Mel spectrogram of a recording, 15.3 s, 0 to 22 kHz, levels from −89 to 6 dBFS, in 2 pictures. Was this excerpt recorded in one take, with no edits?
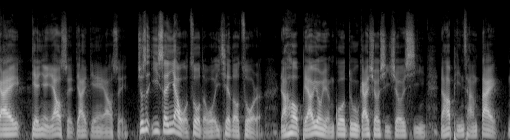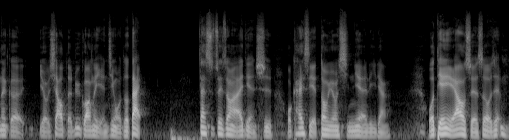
yes; 0 cuts

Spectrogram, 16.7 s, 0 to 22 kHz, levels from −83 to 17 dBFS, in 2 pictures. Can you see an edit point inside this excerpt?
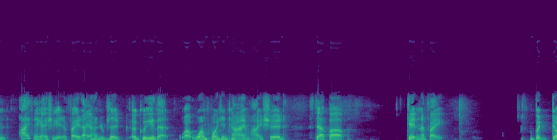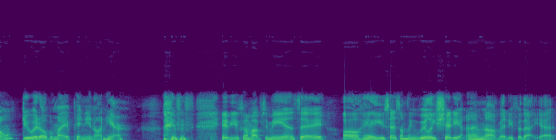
yes; 2 cuts; at 10.5 s, 15.3 s

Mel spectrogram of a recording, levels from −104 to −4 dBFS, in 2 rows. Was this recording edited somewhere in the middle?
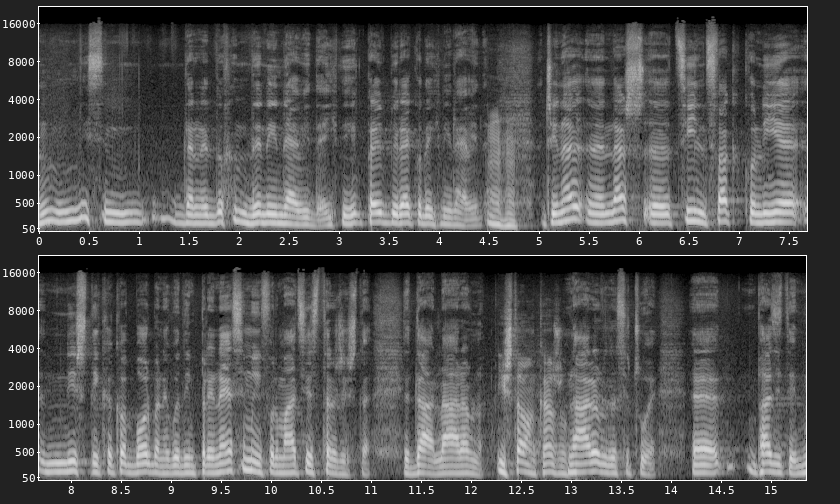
yes; 2 cuts; at 8.2 s, 11.3 s

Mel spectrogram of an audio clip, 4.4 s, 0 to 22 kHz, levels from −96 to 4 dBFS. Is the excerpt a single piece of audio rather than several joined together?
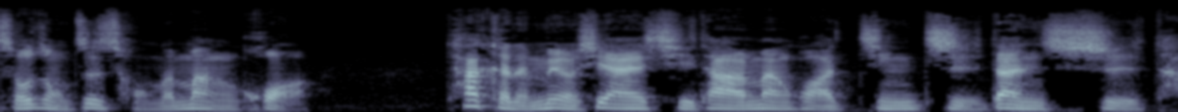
yes; 0 cuts

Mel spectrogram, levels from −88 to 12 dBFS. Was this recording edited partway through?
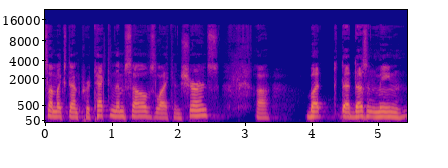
no; 0 cuts

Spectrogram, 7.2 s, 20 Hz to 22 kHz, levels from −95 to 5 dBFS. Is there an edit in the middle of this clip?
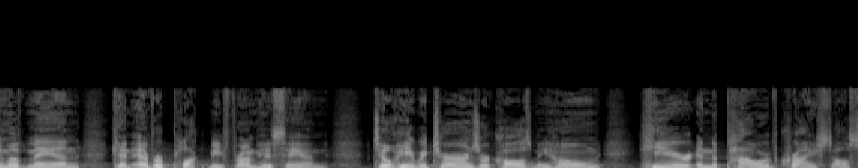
no; 0 cuts

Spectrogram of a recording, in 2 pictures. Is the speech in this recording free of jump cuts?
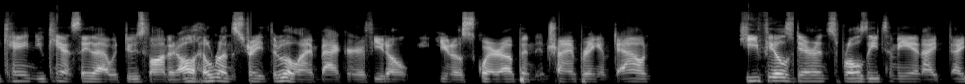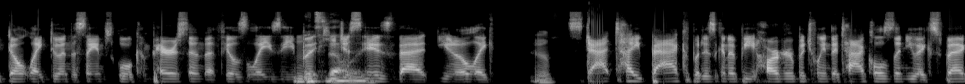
no; 1 cut; at 7.9 s

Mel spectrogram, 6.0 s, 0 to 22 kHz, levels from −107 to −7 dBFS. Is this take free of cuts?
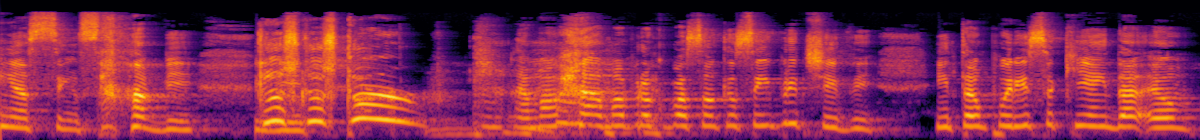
no; 2 cuts; at 1.3 s, 4.6 s

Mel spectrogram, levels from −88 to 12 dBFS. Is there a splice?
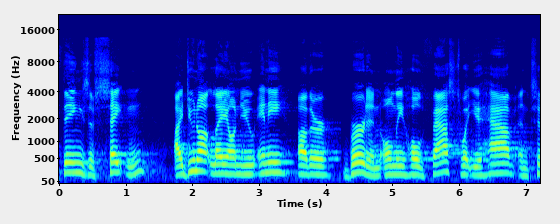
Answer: yes; 2 cuts; at 1.6 s, 4.2 s

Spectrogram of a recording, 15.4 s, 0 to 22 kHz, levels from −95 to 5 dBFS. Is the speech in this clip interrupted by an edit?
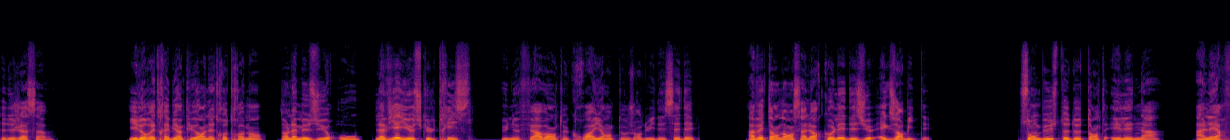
yes; 1 cut; at 4.5 s

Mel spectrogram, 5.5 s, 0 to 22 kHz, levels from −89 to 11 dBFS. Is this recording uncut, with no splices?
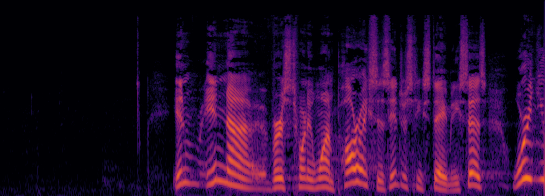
no; 1 cut; at 2.7 s

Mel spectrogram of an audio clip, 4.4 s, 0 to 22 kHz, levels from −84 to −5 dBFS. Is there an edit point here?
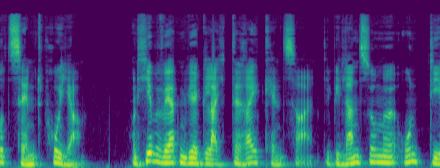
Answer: yes; 1 cut; at 3.2 s

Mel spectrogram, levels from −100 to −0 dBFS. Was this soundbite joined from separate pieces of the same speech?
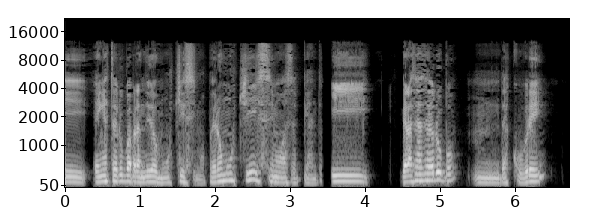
yes; 2 cuts; at 3.4 s, 5.4 s

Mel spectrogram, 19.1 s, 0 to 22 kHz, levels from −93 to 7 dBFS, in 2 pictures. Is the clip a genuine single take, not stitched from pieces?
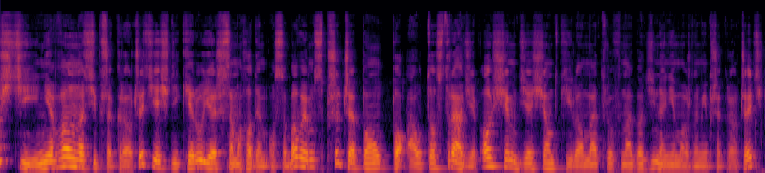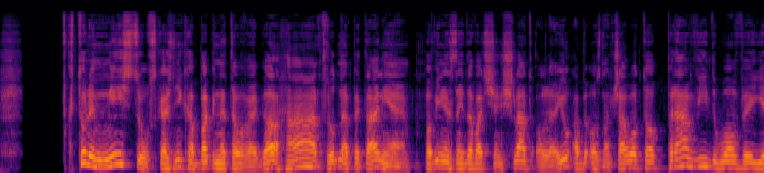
no; 1 cut; at 6.0 s

